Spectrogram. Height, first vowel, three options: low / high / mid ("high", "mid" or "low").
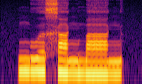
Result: high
